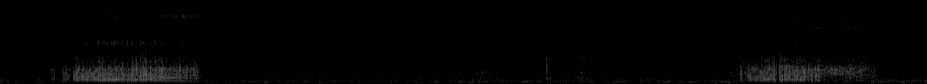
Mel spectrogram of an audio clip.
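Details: Poodle asleep nestled on a lap: two loud, buzzing snores about seven seconds apart, with quiet breathing between them; snoring.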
